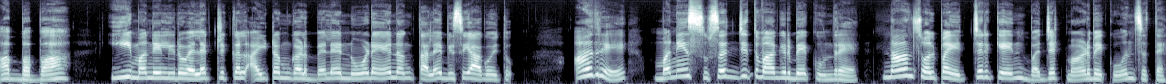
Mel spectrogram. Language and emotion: Kannada, surprised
